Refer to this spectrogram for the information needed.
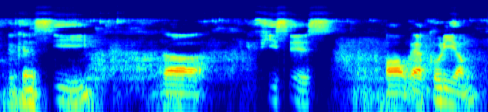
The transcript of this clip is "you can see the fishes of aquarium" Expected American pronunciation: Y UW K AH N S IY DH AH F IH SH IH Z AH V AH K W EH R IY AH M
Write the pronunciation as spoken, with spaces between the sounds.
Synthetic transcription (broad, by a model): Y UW K AH N S IY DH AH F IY S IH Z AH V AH K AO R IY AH M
